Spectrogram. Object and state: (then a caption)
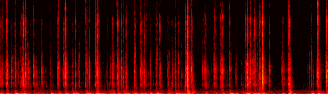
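Plastic computer keyboard being typed on. Fingertips of both hands type continuously on the keys of a full-size black plastic computer keyboard resting on a wooden desk. A rapid, uneven run of short, bright plastic clicks and taps sounds over a steady low hum.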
